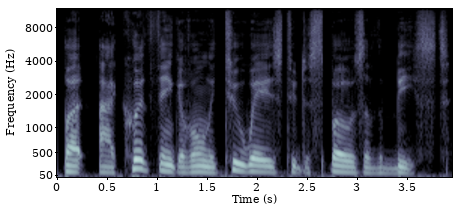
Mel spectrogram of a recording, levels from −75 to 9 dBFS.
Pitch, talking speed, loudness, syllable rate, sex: 110 Hz, 195 wpm, -19 LUFS, 4.4 syllables/s, male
